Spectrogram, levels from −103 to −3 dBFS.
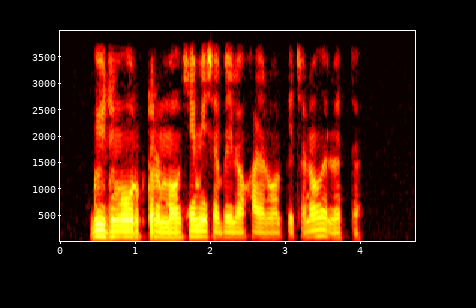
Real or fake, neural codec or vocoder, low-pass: real; none; 3.6 kHz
